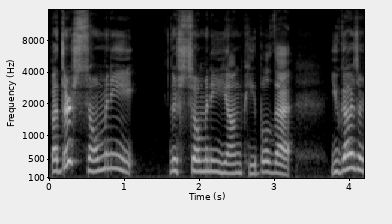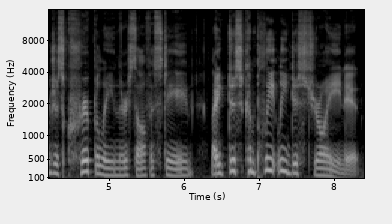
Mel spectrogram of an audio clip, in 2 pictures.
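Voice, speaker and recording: Female podcast host, young, animated and profane, close dry mic. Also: medium pitch, normal speed, no room sound. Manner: animated, swears freely, laughs and trails off mid-thought. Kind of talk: casual solo podcast rant.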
